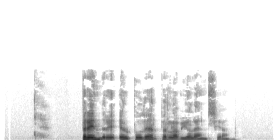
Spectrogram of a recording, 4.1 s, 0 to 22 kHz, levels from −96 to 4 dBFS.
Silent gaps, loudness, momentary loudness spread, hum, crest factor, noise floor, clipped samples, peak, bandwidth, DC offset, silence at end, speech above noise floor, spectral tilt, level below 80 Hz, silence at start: none; -23 LUFS; 20 LU; none; 22 dB; -77 dBFS; under 0.1%; -2 dBFS; 11 kHz; under 0.1%; 0.7 s; 54 dB; -5.5 dB/octave; -78 dBFS; 1.25 s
